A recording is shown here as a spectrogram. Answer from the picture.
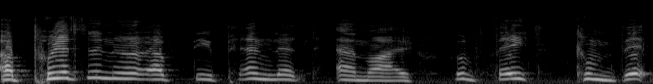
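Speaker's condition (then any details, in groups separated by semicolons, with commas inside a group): Cerebral palsy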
